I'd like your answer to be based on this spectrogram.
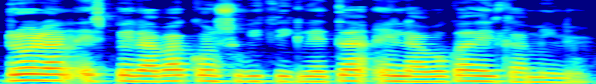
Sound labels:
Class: speech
